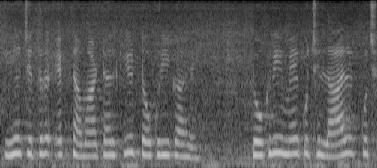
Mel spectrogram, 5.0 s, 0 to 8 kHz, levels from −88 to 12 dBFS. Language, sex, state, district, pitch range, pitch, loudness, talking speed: Hindi, female, Chhattisgarh, Bilaspur, 235-265 Hz, 245 Hz, -21 LUFS, 165 wpm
